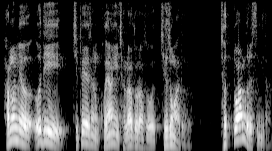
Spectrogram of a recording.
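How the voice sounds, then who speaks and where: A man's voice: medium pitch, very animated, normal speed, mellow. A man from Jeolla delivering an impassioned political monologue, stressing points by repeating words and asking rhetorical questions. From Jeolla, South Korea. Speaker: political commentator.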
